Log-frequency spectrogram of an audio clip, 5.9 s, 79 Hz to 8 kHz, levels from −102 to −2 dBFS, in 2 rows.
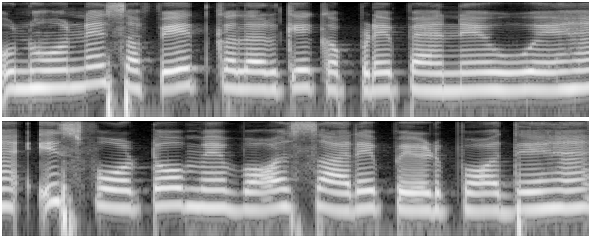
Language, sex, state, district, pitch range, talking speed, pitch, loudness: Hindi, female, Delhi, New Delhi, 235-260 Hz, 155 wpm, 245 Hz, -14 LUFS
